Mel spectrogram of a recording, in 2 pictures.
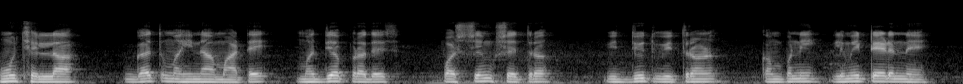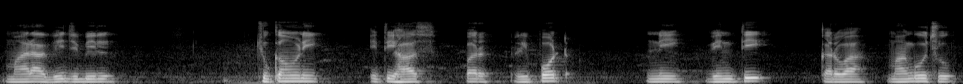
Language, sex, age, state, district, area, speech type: Gujarati, male, 18-30, Gujarat, Anand, urban, read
